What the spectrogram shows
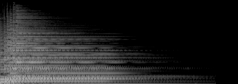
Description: A sharp Augmented 9th; A#+9 Chord {6 5 6 5 7 8} strummed

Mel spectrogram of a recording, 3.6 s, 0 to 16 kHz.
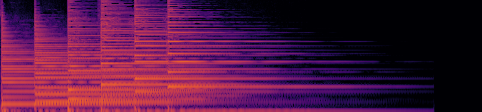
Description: Gb 6th Add 9th Gb down; Listen to Gb6add9 arpeggiated

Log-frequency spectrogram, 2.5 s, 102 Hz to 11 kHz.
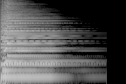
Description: B 11th D sharp, chord

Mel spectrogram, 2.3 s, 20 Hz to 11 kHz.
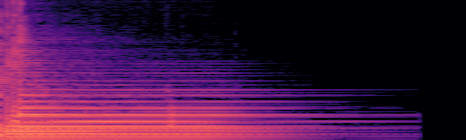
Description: Bb Suspended 4th Bb down Bass; Bbsus4 strummed

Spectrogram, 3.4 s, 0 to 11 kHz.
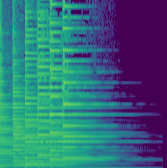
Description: G 9th, Guitar Open D

